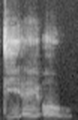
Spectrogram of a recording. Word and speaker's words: dao: It's a, okay, this is how it's spells as DAO combined with the freaking Zai. DAO?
